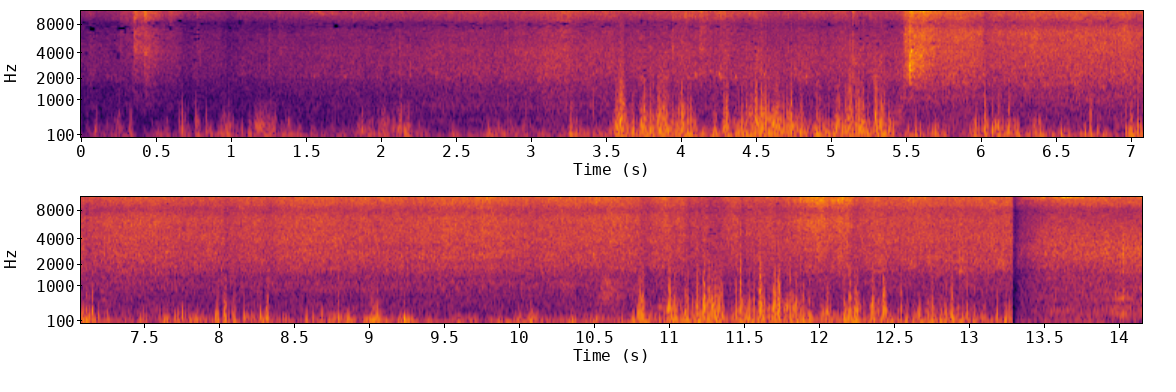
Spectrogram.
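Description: Wind buffeting the microphone in loud, uneven gusts.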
